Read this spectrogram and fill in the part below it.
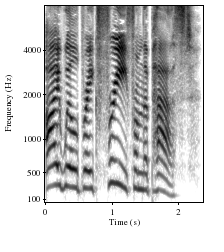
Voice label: Voice variable chant

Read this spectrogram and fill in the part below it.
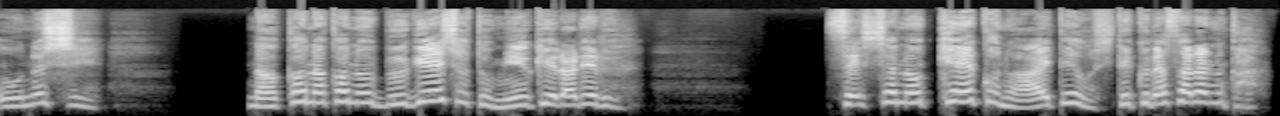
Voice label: story jp; azami

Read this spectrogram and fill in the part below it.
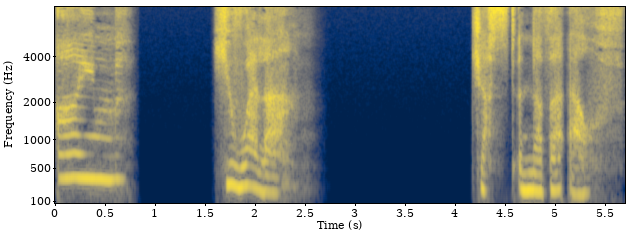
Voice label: story; ewella

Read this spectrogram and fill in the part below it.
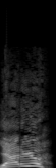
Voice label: Voice heal, jp; dennie

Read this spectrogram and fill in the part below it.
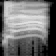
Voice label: damaged, jp

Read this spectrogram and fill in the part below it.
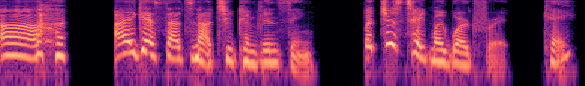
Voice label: story; bivette

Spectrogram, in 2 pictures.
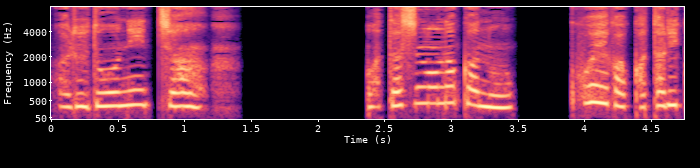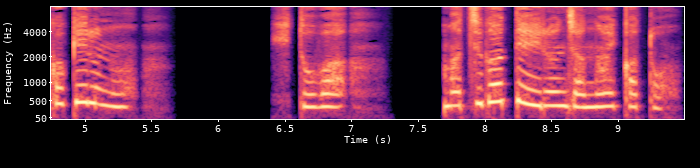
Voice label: story jp

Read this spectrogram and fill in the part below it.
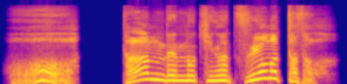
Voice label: growth, jp; shigure

